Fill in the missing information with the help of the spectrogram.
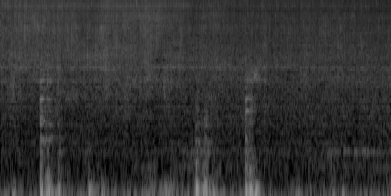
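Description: Boiled potatoes frying in hot oil in a wok, a steady sizzle, with a wooden spatula knocking and scraping against the pan a few times as they are stirred.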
